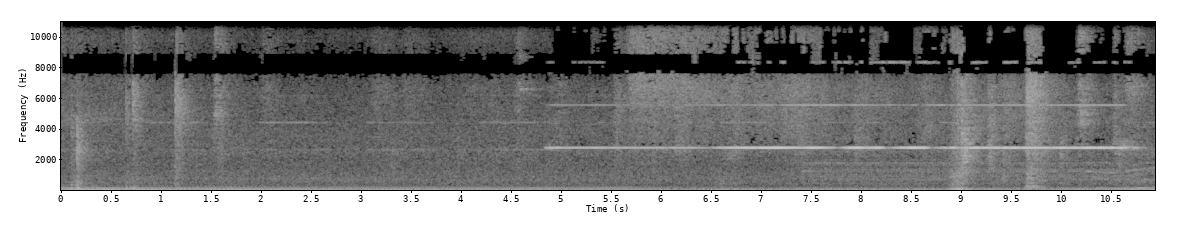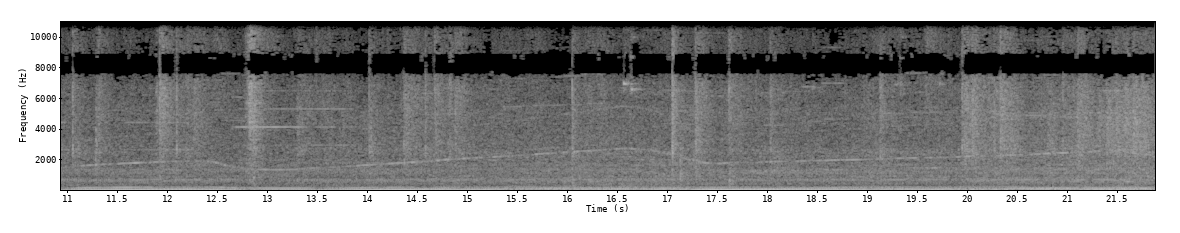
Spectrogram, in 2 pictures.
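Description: Alexander Dennis Enviro500 double-decker bus heard from the upper deck on the move: a low engine drone, steadier at first, then from about halfway the engine revs rise and fall through the gears with a whine that climbs in pitch, drops briefly and climbs again as the bus gathers speed. A steady high beep sounds for several seconds in the first half, and there is a single knock a little before halfway.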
